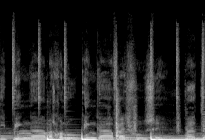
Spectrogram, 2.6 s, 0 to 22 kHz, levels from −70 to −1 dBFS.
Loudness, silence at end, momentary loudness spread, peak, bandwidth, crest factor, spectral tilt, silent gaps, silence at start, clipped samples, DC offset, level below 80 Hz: -12 LUFS; 0 s; 8 LU; 0 dBFS; 16.5 kHz; 10 dB; -7 dB/octave; none; 0 s; under 0.1%; under 0.1%; -12 dBFS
